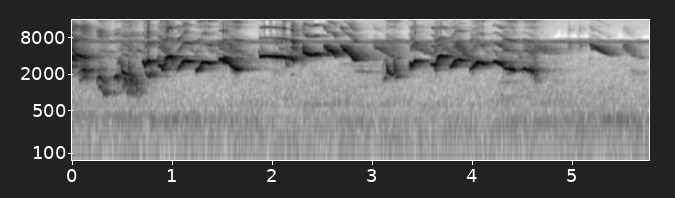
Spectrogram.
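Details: Oriental magpie-robin, a mature wild bird, singing loudly across a street corner: a long, lively string of sweeping whistles and warbles that ends in a couple of quieter high notes.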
